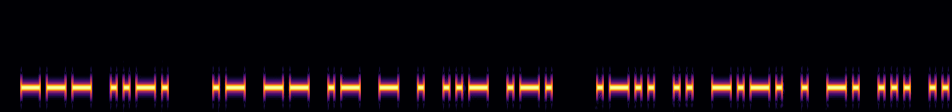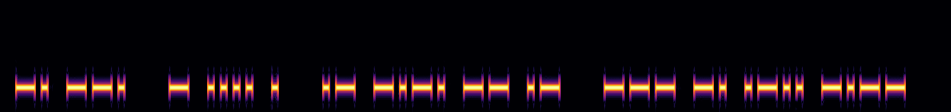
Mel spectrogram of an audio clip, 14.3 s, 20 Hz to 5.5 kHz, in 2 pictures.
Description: Morse code, heard as a keyed tone, about 25 wpm, 600 Hz. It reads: OF AMATEUR LICENSING THE ACMA ONLY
